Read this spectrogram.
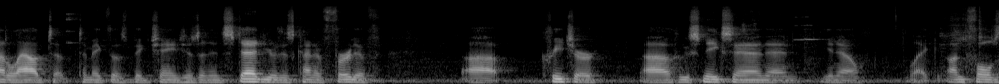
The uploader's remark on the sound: In a special daytime event. As part of The Long Now Foundation's “Conversations at The Interval” Salon Talks. These hour long talks are recorded live at The Interval, our bar, cafe, & museum in San Francisco.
